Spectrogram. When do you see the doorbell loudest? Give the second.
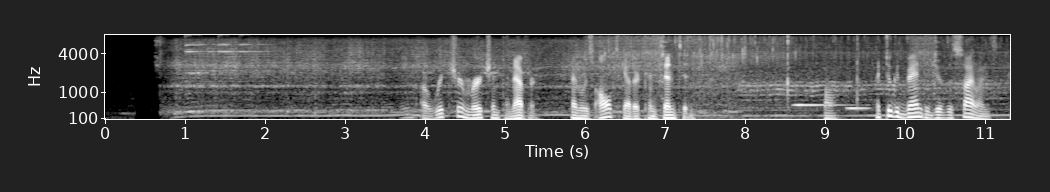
9 s.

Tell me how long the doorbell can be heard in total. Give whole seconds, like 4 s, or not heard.
2 s.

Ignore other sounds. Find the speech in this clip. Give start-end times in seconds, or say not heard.
3.7-7.4, 9.0-11.2.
